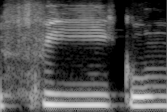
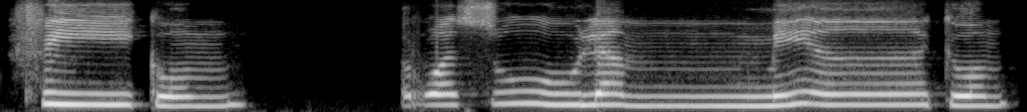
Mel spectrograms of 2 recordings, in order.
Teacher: فیکم رسولا منکم، فیکم یا مد آئی ہے تو مد اصلی ہوگی، ایک الف کے برابر لمبا کریں گے۔ میم ساکن پر ٹائم نہیں دینا، یہاں پہ اظہار شفوی ہو رہا ہے۔ ٹائم نہیں دینا مطلب ایسے کہ فیکم، ایسے نہیں رکنا، سمپل پڑھنا ہے۔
